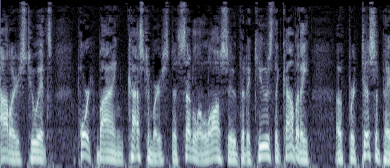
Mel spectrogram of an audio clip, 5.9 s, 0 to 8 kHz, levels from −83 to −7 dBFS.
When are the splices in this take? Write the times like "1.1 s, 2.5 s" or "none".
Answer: none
